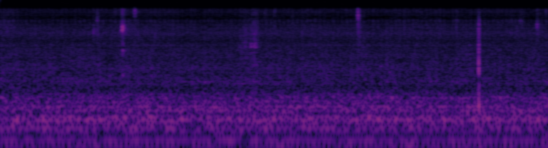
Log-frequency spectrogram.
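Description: Quiet kitchen room tone: a low steady hum with a faint hiss and a couple of faint ticks.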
